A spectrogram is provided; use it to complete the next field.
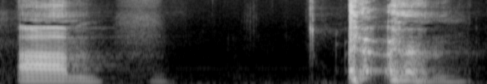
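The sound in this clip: Coughing and throat clearing from something caught in the throat: a short voiced, harsh burst, a pause, then a quick catch and a longer, rough, strained burst. No words are spoken.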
